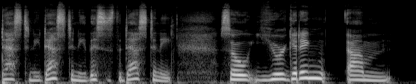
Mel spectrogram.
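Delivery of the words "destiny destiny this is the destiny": put-on hushed, excited whisper. Describing what they keep saying to each other, retelling a hushed excited whisper. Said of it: "almost in like a hushed but excited voice, like whispering it to each other".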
